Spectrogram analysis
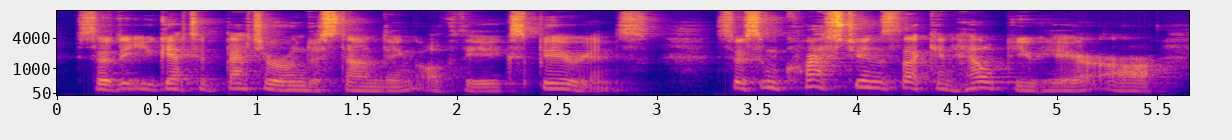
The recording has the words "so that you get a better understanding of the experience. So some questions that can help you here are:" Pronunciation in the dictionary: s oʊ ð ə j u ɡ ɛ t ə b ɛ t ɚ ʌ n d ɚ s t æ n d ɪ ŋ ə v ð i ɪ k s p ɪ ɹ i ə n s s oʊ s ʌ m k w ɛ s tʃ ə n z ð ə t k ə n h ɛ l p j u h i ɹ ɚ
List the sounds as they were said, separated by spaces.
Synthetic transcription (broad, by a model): s oʊ ð ə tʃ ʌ ɡ ɛ t ə b ɛ t ɚ ʌ n d ɚ s t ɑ n d ɪ ŋ ə v ð i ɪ k s p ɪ ɹ i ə n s s oʊ s ʌ m k w ɛ s tʃ ə n z ð ə t k ə n h ɛ l p j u h i ɹ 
